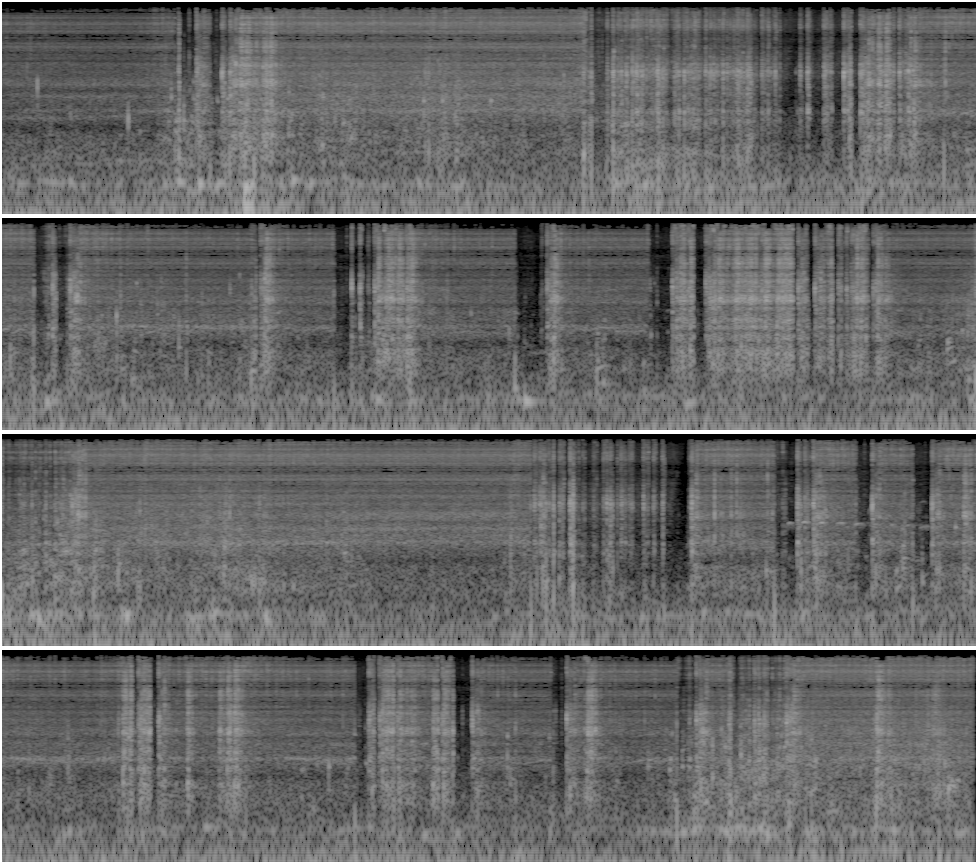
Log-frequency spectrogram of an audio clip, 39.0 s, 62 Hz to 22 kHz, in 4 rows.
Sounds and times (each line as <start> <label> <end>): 26.3 Malfunctioning valve on a water pipeline 38.9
